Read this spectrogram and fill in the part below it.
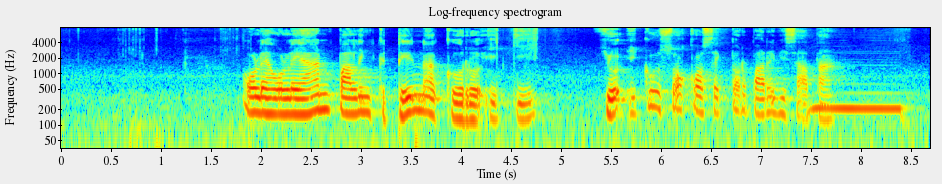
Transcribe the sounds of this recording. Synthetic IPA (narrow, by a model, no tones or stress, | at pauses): ʔolɛɦolɛɦanpalɪŋɡ̥ə̤ɖ̥e̤naɡ̥ɔ̤ɾɔʔiki | jɔ̤ʔikusɔkɔsɛk̚t̪ɔrpaɾiwisa̰t̪a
